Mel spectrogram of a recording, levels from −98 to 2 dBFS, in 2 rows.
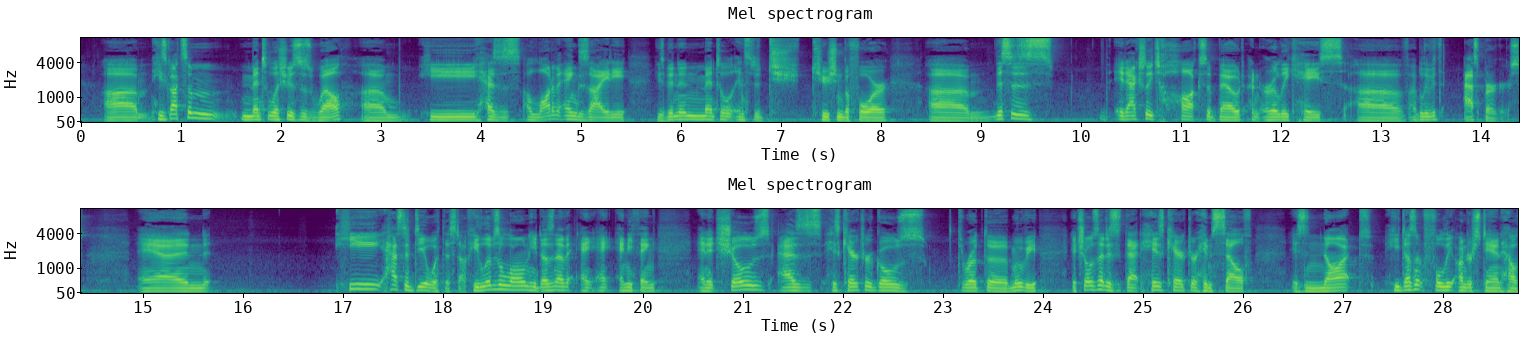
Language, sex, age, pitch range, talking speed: English, male, 20-39, 110-130 Hz, 165 wpm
